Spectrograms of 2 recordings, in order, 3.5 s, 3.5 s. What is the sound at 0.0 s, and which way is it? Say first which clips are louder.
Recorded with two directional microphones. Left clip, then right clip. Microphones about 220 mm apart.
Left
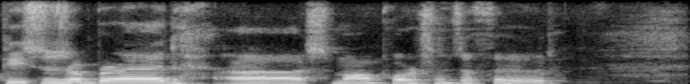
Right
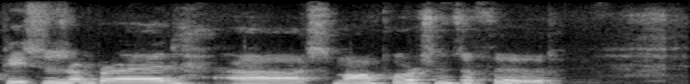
Speech: left 6 dB; 55° left (ahead or behind).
